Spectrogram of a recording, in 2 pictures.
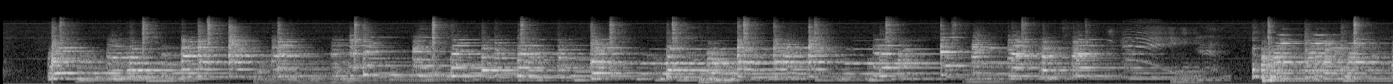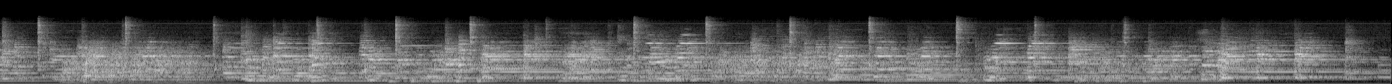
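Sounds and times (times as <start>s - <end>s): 
steel band: 0.0s - 27.8s.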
